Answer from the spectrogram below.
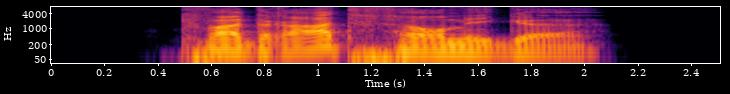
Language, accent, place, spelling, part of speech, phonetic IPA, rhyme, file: German, Germany, Berlin, quadratförmige, adjective, [kvaˈdʁaːtˌfœʁmɪɡə], -aːtfœʁmɪɡə, De-quadratförmige.ogg
- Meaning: inflection of quadratförmig: 1. strong/mixed nominative/accusative feminine singular 2. strong nominative/accusative plural 3. weak nominative all-gender singular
